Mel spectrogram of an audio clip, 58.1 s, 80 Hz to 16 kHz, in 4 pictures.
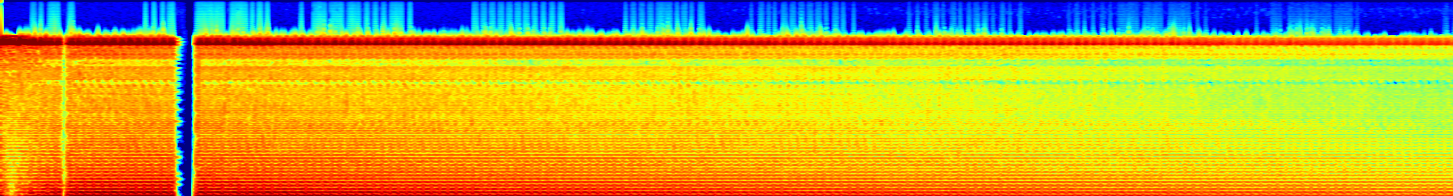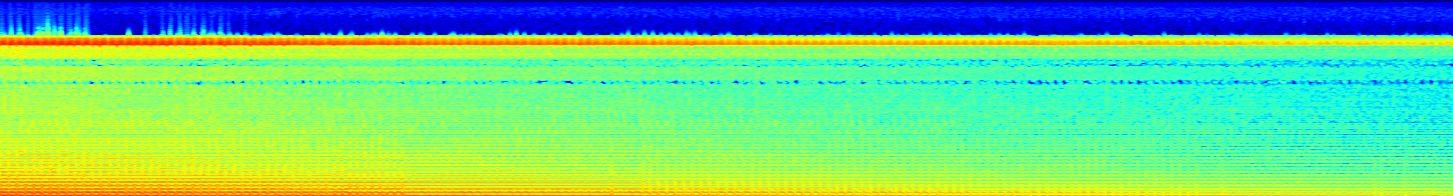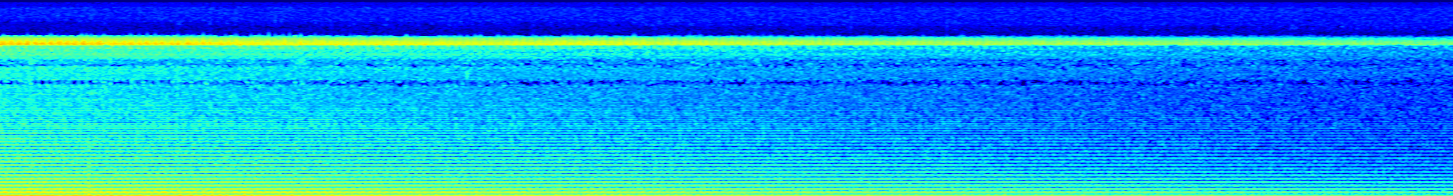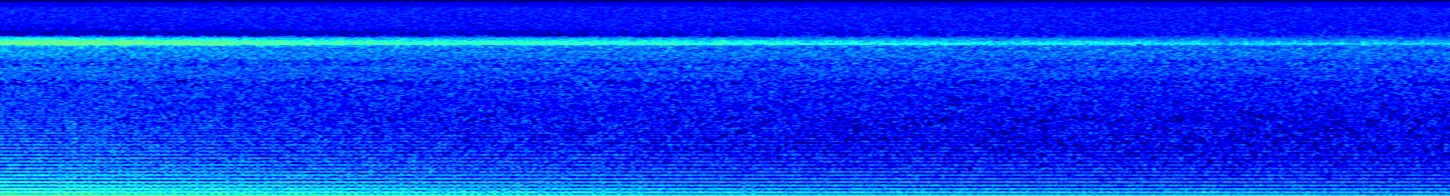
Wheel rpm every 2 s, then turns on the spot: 0, 0, 0, 0, 0, 0, 0, 0, 0, 0, 0, 0, 0, 0, 0, 0, 0, 0, 0, 0, 0, 0, 0, 0, 0, 0, 0, 0, 0.
none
